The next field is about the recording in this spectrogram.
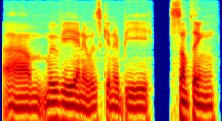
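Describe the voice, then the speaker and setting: A man's voice: very deep voice, level tone, moderate pace, a little mellow. A man co-hosting a gaming podcast in casual banter, swearing freely and rambling through half-finished thoughts full of filler words. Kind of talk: casual banter about games and films.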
